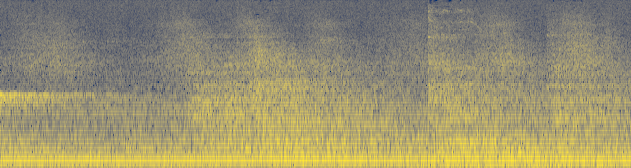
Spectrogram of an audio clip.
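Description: A steady low machine hum over a wash of indistinct background noise.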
